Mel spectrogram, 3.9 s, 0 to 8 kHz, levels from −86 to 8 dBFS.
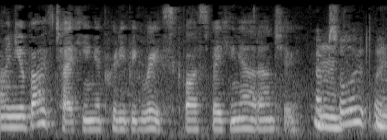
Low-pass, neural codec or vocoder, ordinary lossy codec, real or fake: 7.2 kHz; none; MP3, 32 kbps; real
